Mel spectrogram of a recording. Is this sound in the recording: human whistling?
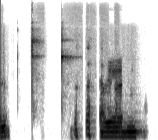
no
